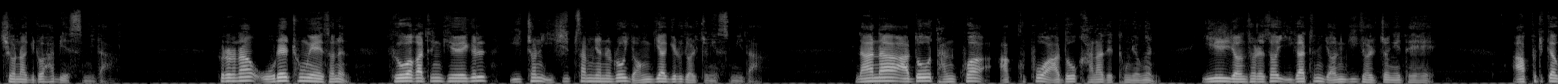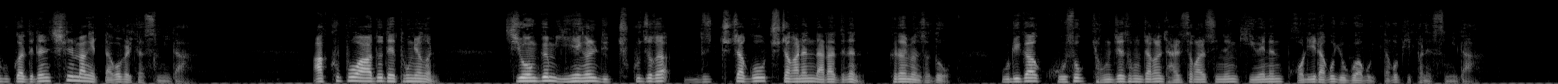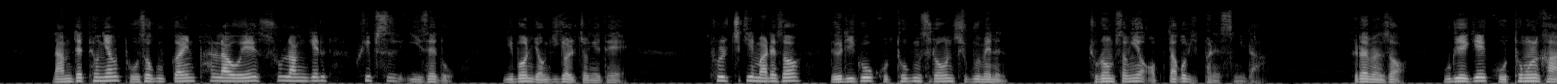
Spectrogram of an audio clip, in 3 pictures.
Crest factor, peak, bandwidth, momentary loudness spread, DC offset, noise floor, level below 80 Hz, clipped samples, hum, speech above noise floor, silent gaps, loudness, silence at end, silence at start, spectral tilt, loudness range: 22 dB; -8 dBFS; 14 kHz; 16 LU; under 0.1%; -53 dBFS; -60 dBFS; under 0.1%; none; 25 dB; none; -28 LUFS; 0 s; 0 s; -6 dB/octave; 6 LU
